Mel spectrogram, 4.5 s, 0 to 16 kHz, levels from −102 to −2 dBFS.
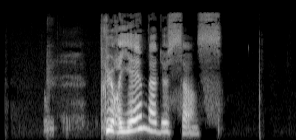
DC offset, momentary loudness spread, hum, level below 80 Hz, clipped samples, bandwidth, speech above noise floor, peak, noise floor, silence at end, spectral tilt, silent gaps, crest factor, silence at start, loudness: under 0.1%; 22 LU; none; -78 dBFS; under 0.1%; 11.5 kHz; 67 dB; -4 dBFS; -86 dBFS; 1.15 s; -4 dB/octave; none; 20 dB; 0.7 s; -19 LUFS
